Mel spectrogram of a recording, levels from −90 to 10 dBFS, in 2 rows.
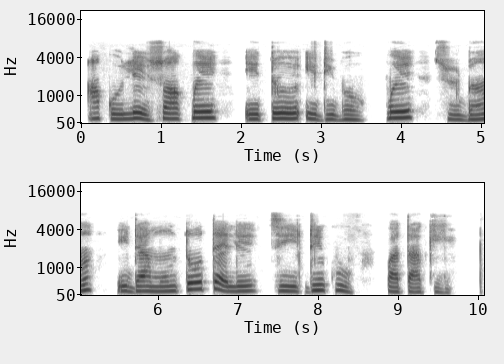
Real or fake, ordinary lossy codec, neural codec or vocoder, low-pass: real; AAC, 48 kbps; none; 7.2 kHz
